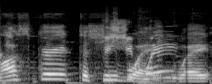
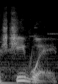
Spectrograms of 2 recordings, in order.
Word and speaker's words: Tshiebwe: Tshiebwe or Shibwe. I'm guessing the t is silent.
